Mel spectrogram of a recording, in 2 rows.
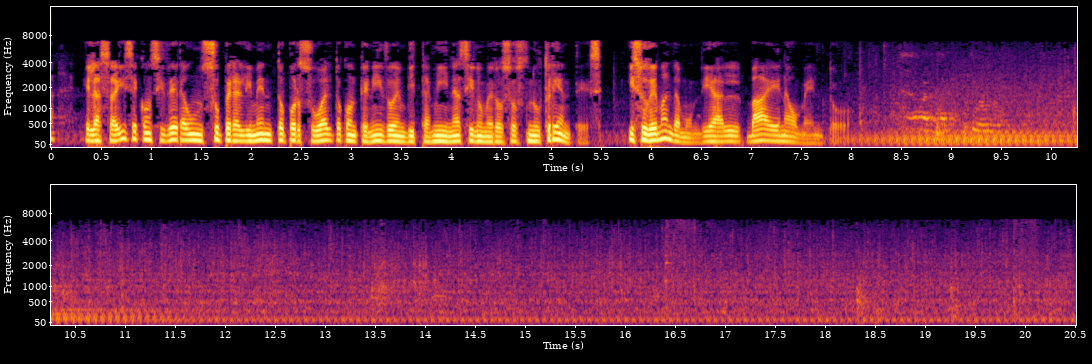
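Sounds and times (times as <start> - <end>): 
speech: 0.0 - 8.3
cooperative boat engine droning while carrying the açaí harvest: 8.0 - 14.5.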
